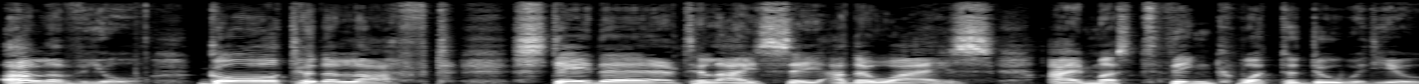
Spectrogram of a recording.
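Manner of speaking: angry, growling voice. A man towers over the boy and orders everyone away, growled command. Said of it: "he growled his next command".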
